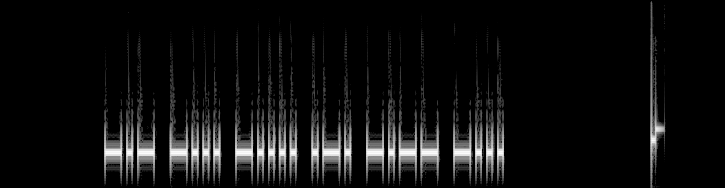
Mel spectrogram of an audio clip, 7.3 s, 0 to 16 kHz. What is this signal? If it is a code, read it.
Morse code, heard as a keyed tone, about 22 wpm, 700 Hz. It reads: KB6RYB
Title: USA Call Signs - 6 Characters - 4x Character Spacing - 22wpm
